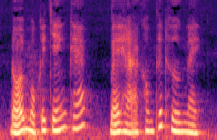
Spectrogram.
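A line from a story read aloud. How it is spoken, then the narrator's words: Soft, quiet. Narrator (Vietnamese): nói khẽ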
